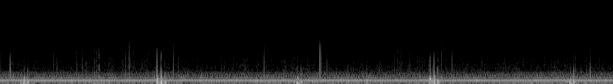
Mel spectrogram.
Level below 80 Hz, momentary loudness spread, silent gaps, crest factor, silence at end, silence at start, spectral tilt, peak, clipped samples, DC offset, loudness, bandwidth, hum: -42 dBFS; 4 LU; none; 22 dB; 0 s; 0 s; -12 dB/octave; -10 dBFS; under 0.1%; under 0.1%; -33 LUFS; 2.8 kHz; none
